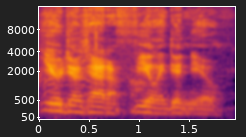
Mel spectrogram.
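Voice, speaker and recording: A man's voice: mid-range voice, expressive, normal speed, gravelly, sharp tone, heavily acted. A man playing a weary, dry-witted police inspector in an anime-style fan dub, grumbling and dry. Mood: dry, exasperated. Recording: music behind the voice.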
